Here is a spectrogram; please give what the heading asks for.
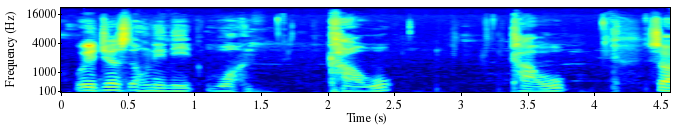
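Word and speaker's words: เขา: So the first word is a single, has only one syllable. The word khao.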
